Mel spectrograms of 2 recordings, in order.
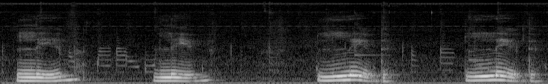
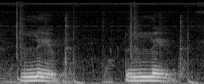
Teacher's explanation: the V sound becomes very, very subtle and you go straight to the D sound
